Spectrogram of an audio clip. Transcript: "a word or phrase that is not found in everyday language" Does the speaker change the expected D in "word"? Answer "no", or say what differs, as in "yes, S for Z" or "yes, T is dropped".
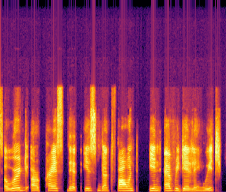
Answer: no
